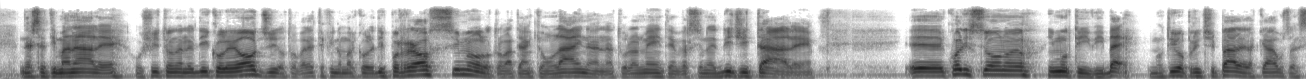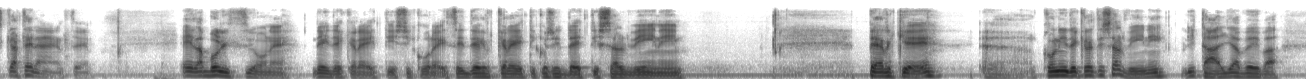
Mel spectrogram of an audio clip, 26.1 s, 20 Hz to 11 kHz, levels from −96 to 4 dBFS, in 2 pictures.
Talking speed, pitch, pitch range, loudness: 115 wpm, 110 Hz, 90-125 Hz, -21 LUFS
